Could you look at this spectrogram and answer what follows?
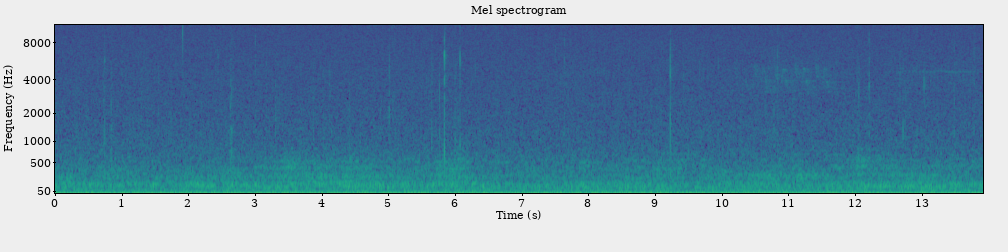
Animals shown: Dark-eyed Junco (Junco hyemalis)
Ovenbird (Seiurus aurocapilla)

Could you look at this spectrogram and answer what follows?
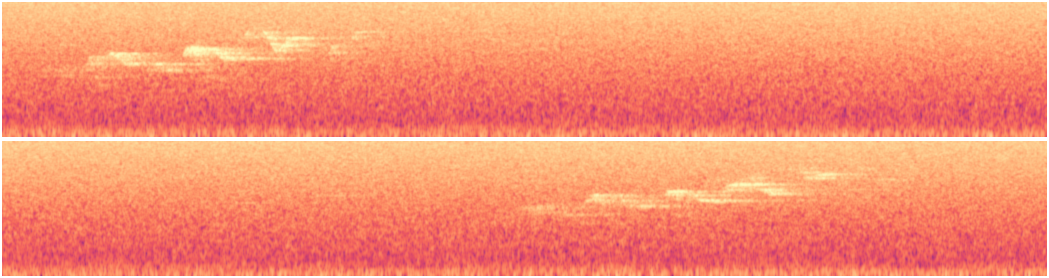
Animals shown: Swainson's Thrush (Catharus ustulatus)

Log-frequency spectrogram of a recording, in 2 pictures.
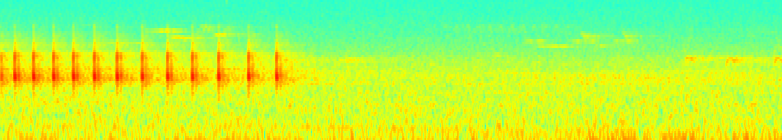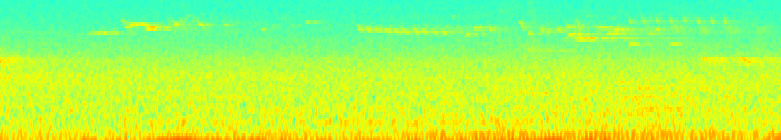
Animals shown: Hermit Thrush (Catharus guttatus)
Winter Wren (Troglodytes hiemalis)
Pine Warbler (Setophaga pinus)
American Crow (Corvus brachyrhynchos)
Yellow-bellied Sapsucker (Sphyrapicus varius)

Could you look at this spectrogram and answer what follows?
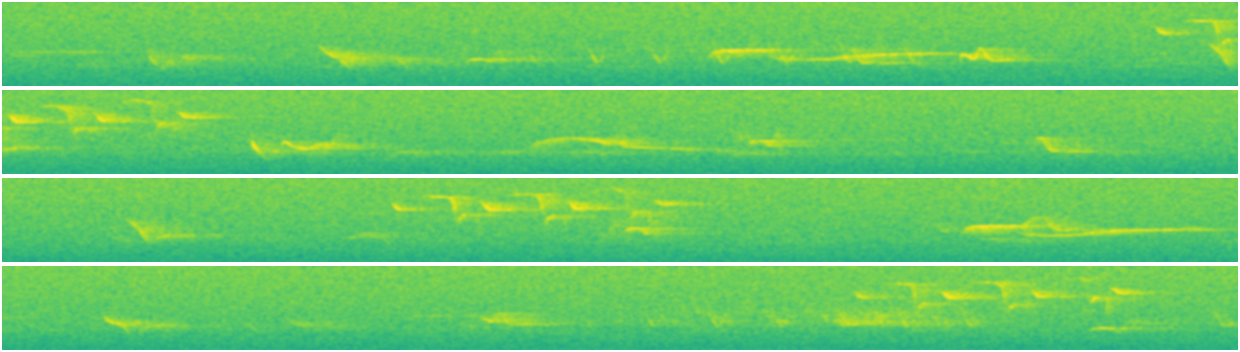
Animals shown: Red-eyed Vireo (Vireo olivaceus)
Eastern Wood-Pewee (Contopus virens)
Ovenbird (Seiurus aurocapilla)
Blue-headed Vireo (Vireo solitarius)
Blackburnian Warbler (Setophaga fusca)

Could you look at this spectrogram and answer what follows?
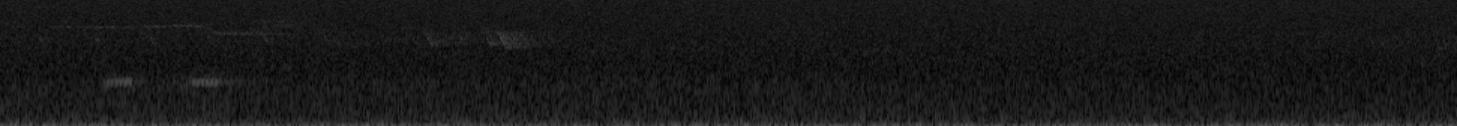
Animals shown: Black-throated Green Warbler (Setophaga virens)
Common Raven (Corvus corax)
Ovenbird (Seiurus aurocapilla)

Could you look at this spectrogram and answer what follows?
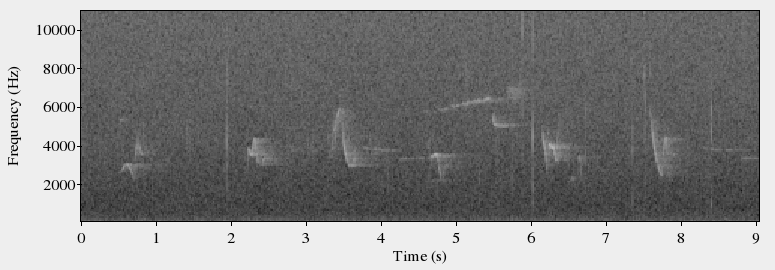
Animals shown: Blue-headed Vireo (Vireo solitarius)
Black-throated Green Warbler (Setophaga virens)

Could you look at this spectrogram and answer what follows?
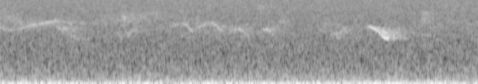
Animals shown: Veery (Catharus fuscescens)
Eastern Wood-Pewee (Contopus virens)
Red-eyed Vireo (Vireo olivaceus)

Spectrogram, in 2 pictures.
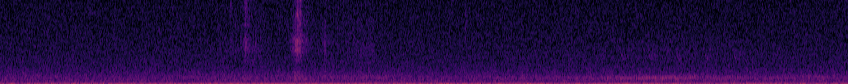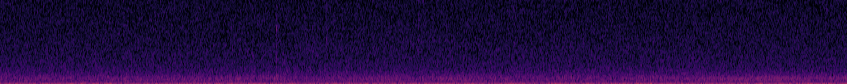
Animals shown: Ovenbird (Seiurus aurocapilla)

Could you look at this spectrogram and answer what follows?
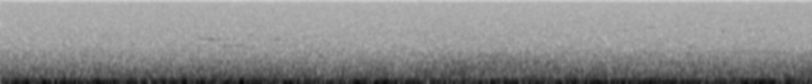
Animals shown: Hermit Thrush (Catharus guttatus)

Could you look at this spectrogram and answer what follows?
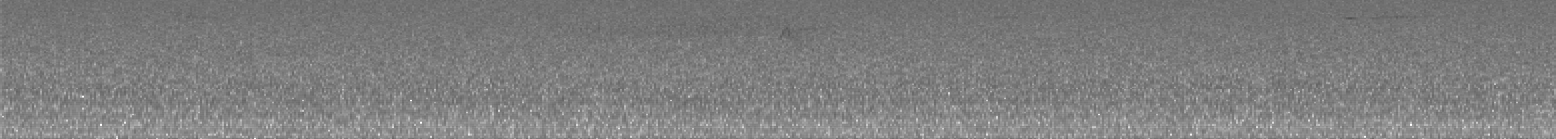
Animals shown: Northern Parula (Setophaga americana)

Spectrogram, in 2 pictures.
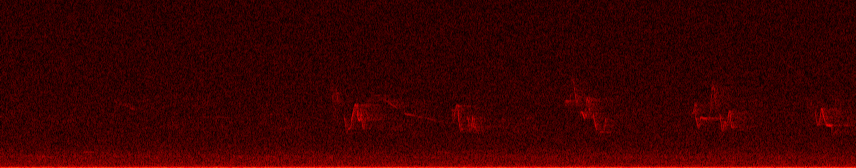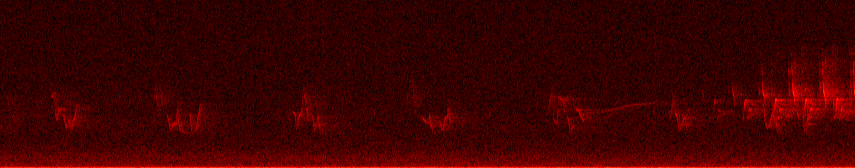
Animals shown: Ovenbird (Seiurus aurocapilla)
Red-eyed Vireo (Vireo olivaceus)
Eastern Wood-Pewee (Contopus virens)

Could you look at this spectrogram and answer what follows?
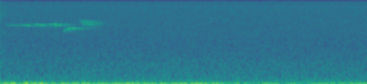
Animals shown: Black-throated Green Warbler (Setophaga virens)

